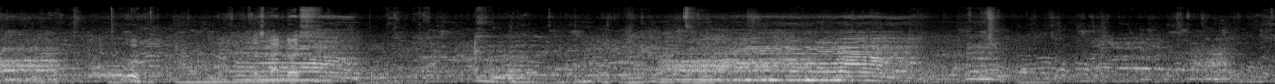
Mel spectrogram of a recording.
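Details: Cattle at the Pon cattle market in Ambarawa during Ramadan 2024, newly brought from the pen. Low, drawn-out moos of a second or more rise from dense crowd chatter, bargaining voices and some background music.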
